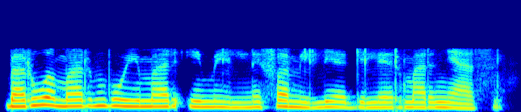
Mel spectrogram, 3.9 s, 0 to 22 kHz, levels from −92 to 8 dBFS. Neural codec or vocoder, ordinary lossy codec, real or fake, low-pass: codec, 16 kHz, 1 kbps, X-Codec, WavLM features, trained on Multilingual LibriSpeech; none; fake; 3.6 kHz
